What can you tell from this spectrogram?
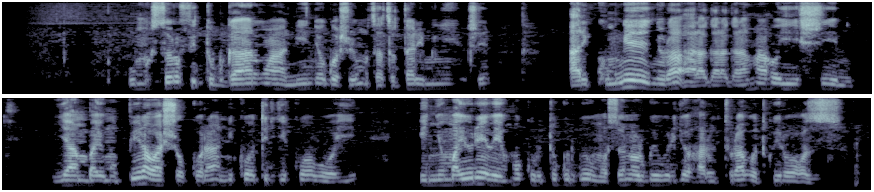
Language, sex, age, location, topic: Kinyarwanda, male, 25-35, Kigali, health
